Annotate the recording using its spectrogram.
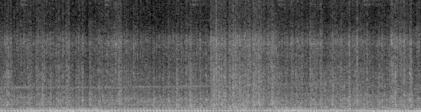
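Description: Motorcycle engine running at a steady pitch while riding, its hum sinking slightly near the end, with scattered rattles and knocks.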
